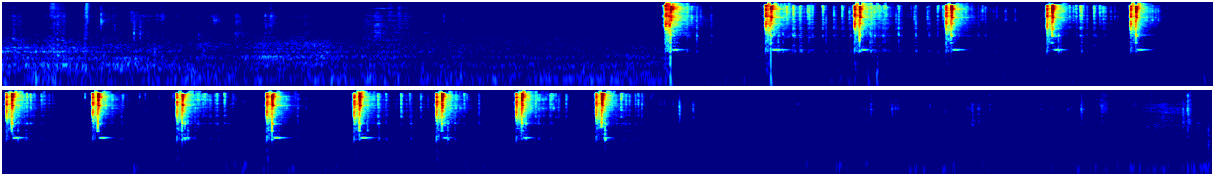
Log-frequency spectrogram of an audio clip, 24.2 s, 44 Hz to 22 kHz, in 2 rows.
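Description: An Umarex UMP 45 DX gas blowback airsoft gun fires about fifteen sharp, evenly spaced shots outdoors in wet weather, each a crisp crack with a metallic clack, after a stretch of quiet background rumble.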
